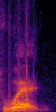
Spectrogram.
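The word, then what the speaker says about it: Wedd: Weed, I don't know. It's Wed.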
